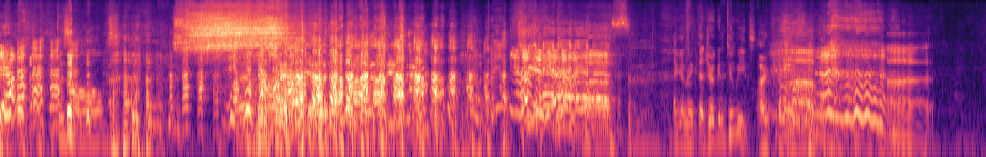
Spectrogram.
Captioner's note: sizzle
